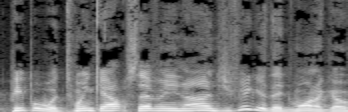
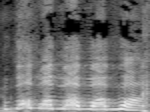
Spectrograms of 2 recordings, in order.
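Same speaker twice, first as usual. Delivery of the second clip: high creature babble. Pretend. Mocking gnoll chatter, laughing.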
